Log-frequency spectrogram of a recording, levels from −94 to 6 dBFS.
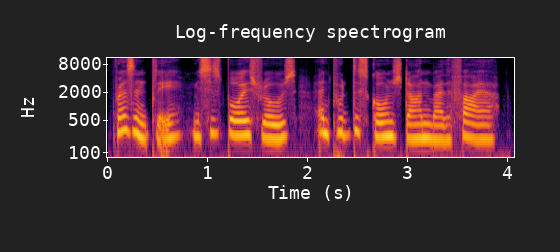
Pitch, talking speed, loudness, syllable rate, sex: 235 Hz, 175 wpm, -15 LUFS, 4.6 syllables/s, female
